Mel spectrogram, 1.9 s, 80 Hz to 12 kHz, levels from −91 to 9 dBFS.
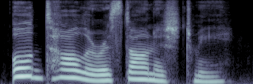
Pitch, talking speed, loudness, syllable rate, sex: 220 Hz, 125 wpm, -16 LUFS, 5.0 syllables/s, female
